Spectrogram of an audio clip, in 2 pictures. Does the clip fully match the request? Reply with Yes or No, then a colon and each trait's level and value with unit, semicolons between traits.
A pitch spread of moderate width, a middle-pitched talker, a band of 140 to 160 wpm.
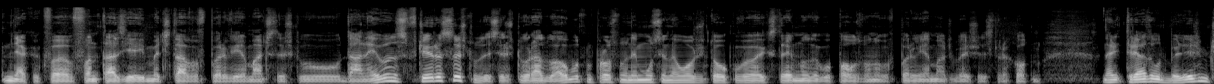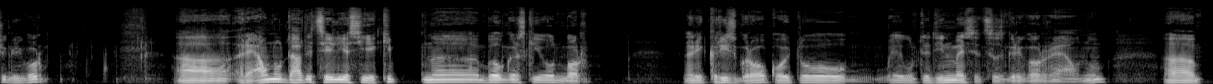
No: average, 4.8 semitones; very low, 90 Hz; average, 150 wpm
